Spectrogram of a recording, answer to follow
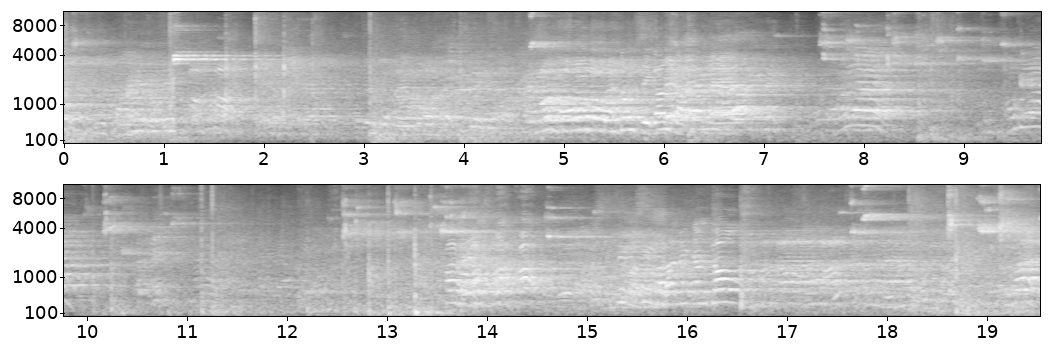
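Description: Basketball bouncing on a wooden gym floor during play, with players' and onlookers' voices echoing in a large sports hall.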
